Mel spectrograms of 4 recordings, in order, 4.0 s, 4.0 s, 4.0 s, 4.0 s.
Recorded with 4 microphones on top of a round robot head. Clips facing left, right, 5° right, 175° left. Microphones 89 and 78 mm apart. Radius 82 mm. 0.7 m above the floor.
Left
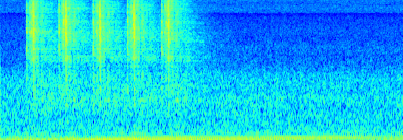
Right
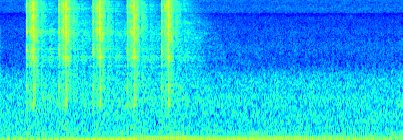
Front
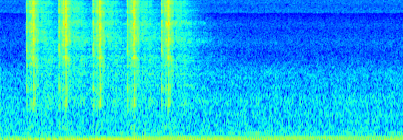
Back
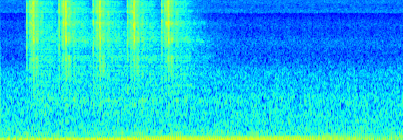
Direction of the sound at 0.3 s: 45° right.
